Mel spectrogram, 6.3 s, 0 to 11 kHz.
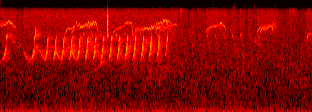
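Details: Nest-cam bald eagle beside the Little Miami River near South Lebanon, Ohio, USA, 17:23: a fast series of about a dozen shrill, slightly descending piping notes, followed by faint high songbird whistles against a constant low hum.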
